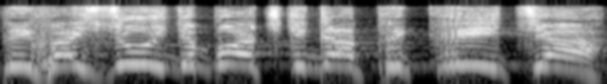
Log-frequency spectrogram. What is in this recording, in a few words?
order cover barrels, ru; localized english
